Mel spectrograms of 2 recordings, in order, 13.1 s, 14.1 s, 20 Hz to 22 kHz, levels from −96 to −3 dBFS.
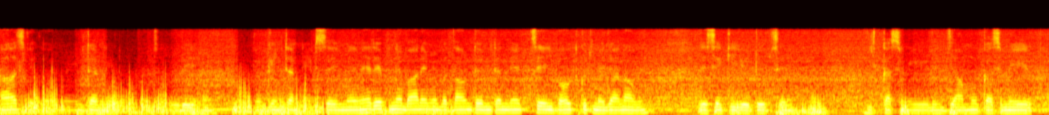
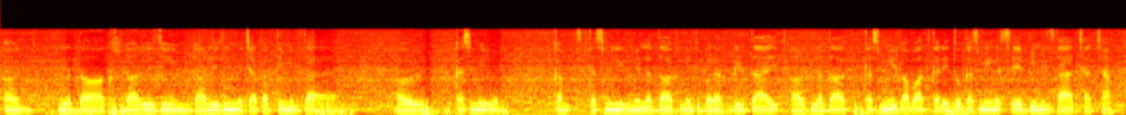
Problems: constant background noise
